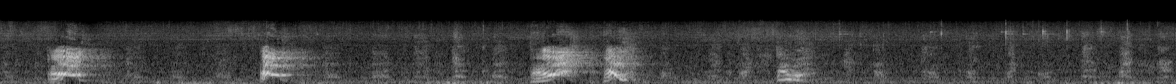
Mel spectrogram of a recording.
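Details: Great Dane and Wheaten Terrier playing, taking turns at a water sprinkler on a hot day; five short, loud barks at irregular intervals, two of them close together, with quiet background noise between.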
